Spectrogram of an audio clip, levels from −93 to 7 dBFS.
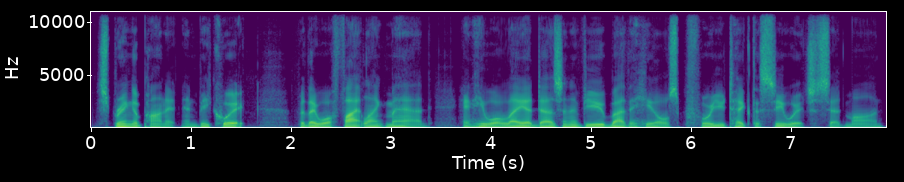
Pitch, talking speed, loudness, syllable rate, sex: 95 Hz, 235 wpm, -21 LUFS, 5.0 syllables/s, male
